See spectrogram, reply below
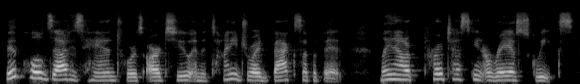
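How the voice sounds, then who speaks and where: A woman's voice: medium pitch, fairly quick, noisy background. A young woman reading stage directions as scripted narration for an online table read. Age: young adult. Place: room at home, on a video call.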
